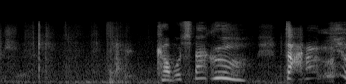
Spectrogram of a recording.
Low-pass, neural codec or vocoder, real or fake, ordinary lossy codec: none; codec, 16 kHz, 0.8 kbps, ZipCodec; fake; none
